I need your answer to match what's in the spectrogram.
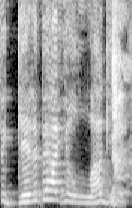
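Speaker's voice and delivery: acted yelling. Retelling how a man at the airport kept yelling: imitating someone yelling. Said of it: "he just kept yelling at me saying".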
